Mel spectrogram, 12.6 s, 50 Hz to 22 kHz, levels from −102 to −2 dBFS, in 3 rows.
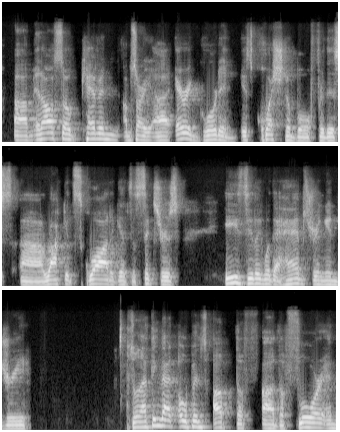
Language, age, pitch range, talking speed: English, 30-49, 110-135 Hz, 170 wpm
